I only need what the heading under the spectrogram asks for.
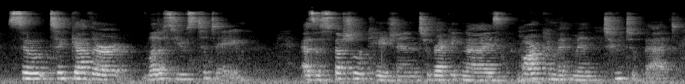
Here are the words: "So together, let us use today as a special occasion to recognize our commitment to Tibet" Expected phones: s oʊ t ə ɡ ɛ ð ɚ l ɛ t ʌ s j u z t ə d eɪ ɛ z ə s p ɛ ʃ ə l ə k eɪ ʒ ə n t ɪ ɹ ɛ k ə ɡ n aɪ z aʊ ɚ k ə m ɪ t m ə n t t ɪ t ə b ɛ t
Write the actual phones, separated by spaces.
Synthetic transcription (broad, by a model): s oʊ t ə ɡ ɛ ð ɚ l ɛ t ʌ s j u z t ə d eɪ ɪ z ə s p ɛ ʃ l ə k eɪ ʒ ə n t ɪ ɹ ɛ k ə ɡ n aɪ z aʊ ɚ k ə m ɪ t m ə n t t ɪ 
